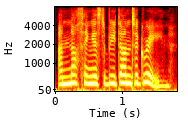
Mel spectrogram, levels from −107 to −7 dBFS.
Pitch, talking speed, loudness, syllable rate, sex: 255 Hz, 260 wpm, -14 LUFS, 5.4 syllables/s, female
